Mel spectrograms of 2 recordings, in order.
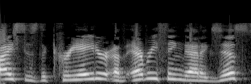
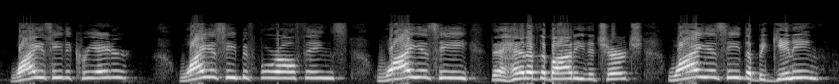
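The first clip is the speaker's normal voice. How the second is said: higher-pitched volley of rhetorical questions; insistent preaching; 5 semitones higher than usual. Real, not acted. Preacher asking the congregation why Christ is supreme, insistent and raised. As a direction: press each question on the congregation.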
